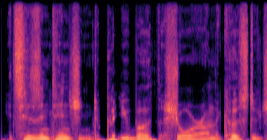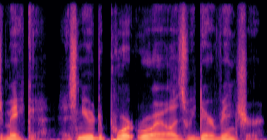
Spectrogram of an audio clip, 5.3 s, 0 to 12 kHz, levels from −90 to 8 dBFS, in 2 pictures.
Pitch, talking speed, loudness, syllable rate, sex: 120 Hz, 235 wpm, -19 LUFS, 5.6 syllables/s, male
